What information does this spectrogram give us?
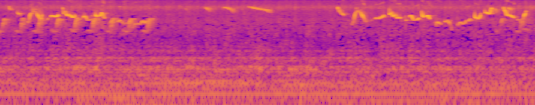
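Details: Leaf warbler singing a melodious 'ngerol' style song: rapid bursts of high, thin, twittering notes sliding up and down, a quick run for two seconds, then scattered squeaks, a pause, and another lively burst.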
